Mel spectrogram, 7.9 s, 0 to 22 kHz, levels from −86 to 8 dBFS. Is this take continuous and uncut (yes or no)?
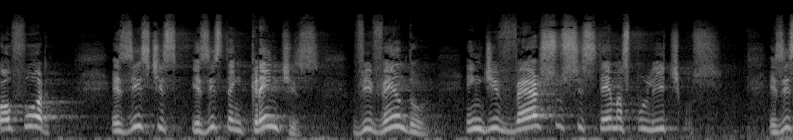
yes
